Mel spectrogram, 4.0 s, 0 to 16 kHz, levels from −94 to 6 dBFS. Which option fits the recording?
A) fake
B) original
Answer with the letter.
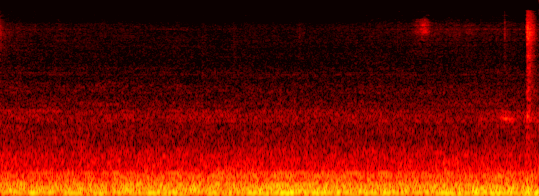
B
